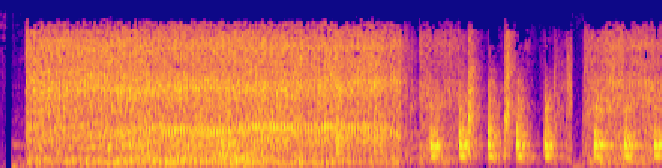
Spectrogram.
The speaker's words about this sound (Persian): یکی از کارخانه های تولید بود در شهر کابل که کارگرانان با دلسردی تمام و نامید از یک آینده روشن چکش می زنند و چرخ ماشین های بودوزی را به صدا در می آورند.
